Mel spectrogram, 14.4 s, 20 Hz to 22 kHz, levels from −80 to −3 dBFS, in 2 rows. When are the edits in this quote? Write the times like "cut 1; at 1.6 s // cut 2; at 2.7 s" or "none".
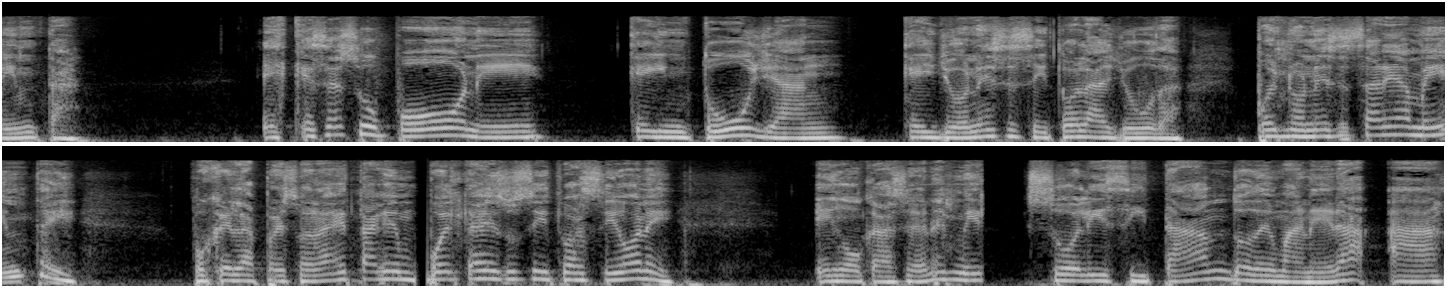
cut 1; at 12.1 s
